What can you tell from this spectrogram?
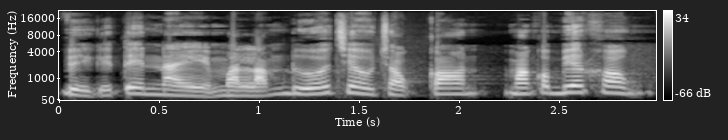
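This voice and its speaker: A woman voicing a quick-tempered young wife who answers back sharply and indignantly. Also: a little high, pitched above the performer's own voice, close to an everyday voice.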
